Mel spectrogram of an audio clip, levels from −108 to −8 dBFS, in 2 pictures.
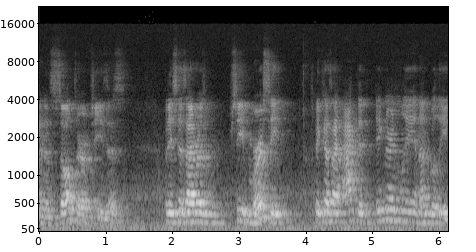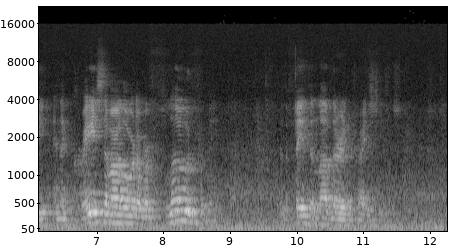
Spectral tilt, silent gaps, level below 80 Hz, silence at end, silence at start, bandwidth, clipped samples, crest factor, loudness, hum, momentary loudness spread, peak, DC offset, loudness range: -6 dB/octave; none; -52 dBFS; 0 s; 0 s; 16 kHz; under 0.1%; 20 dB; -34 LUFS; none; 20 LU; -14 dBFS; under 0.1%; 7 LU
